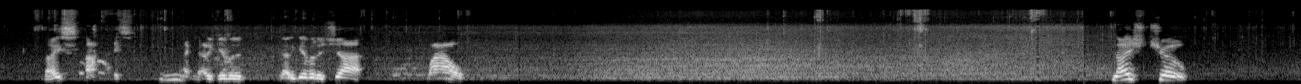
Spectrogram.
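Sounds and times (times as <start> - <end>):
vehicle passing by: 0.7 - 11.4.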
